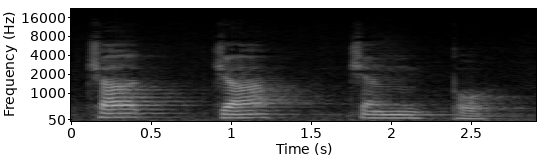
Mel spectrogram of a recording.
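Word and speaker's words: ཕྱག་རྒྱ་ཆེན་པོ: So in Tibetan, Mahamudra is Cha ja, chenpo, cha-ja chenpo, 4 syllables.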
